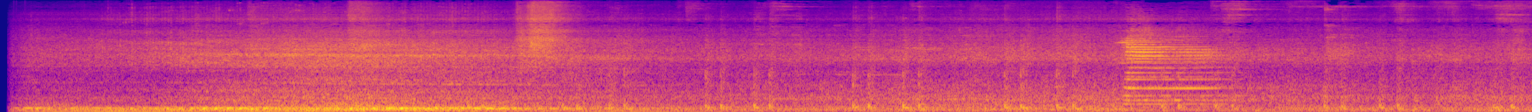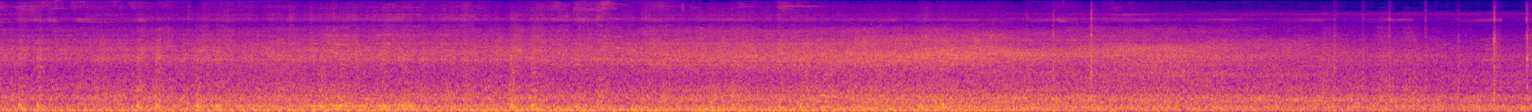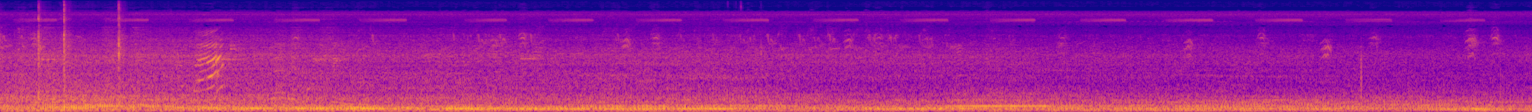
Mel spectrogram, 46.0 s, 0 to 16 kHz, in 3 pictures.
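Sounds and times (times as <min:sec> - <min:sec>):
train wheels rumbling on rails: 0:00.1 - 0:41.6
train horn blast: 0:11.2 - 0:12.6.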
